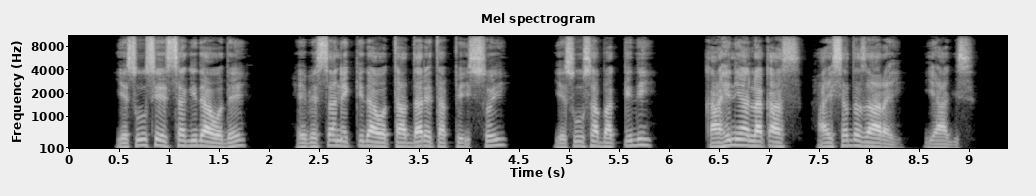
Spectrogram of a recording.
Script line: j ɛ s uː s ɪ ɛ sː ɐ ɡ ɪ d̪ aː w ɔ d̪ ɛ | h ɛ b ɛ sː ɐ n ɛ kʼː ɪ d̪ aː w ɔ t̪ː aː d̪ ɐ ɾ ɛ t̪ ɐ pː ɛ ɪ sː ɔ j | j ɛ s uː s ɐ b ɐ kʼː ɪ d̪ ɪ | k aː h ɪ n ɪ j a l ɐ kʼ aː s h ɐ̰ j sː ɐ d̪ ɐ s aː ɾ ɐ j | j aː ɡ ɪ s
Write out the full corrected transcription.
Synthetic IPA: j ɛ s uː s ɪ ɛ sː ɐ ɡ ɪ d̪ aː w ɔ d̪ ɛ | h ɛ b ɛ sː ɐ n ɛ kʼː ɪ d̪ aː w ɔ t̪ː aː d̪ ɐ ɾ ɛ t̪ ɐ pː ɛ ɪ sː ɔ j | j ɛ s uː s ɐ b ɐ kʼː ɪ d̪ ɪ | k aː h ɪ n ɪ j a l ɐ kʼ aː s h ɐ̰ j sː ɐ d̪ ɐ z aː ɾ ɐ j | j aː ɡ ɪ s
